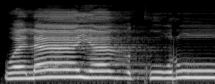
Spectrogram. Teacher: huruf ra dibunyikan secara tafkhim karena ra-nya berbaris dhammah. Cara bacanya tebal, pangkal lidah dinaikkan. Wala yadhkuru, ru mad tabi'i zahiri karena ada waw sukun didahului dhammah, maka huruf ra panjang 2 harokat.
